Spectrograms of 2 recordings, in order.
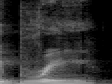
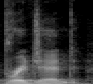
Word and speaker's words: Brigid: And I say Bri, but it's spelled Brigid. So a lot of people pronounce it Brigid. So I don't want to confuse you, but I do call her Bri. That is the pronunciation that I've always known.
